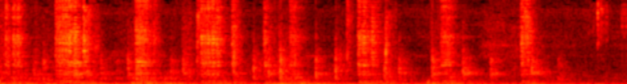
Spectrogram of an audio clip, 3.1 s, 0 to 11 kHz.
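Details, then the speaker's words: 1997 GMC Sierra Z71 rocked by hand: rapid creaking squeaks about three a second from worn leaf spring shackle bushings, also clanky over bumps; greasing is a temporary fix, bushing replacement recommended. "hear that squeaky noise that's your bury your bushings I mean these are your so inside these leaf spring shackles"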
